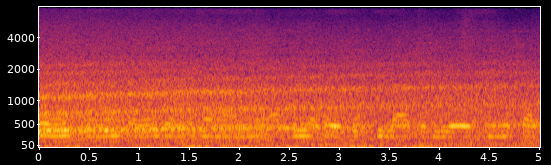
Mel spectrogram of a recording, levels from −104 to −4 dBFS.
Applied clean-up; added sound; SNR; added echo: none; Subway, metro, underground; -1 dB; reverberation time 0.3 s.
